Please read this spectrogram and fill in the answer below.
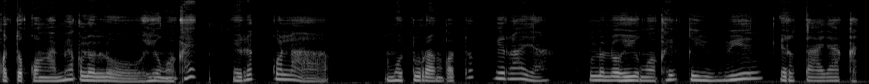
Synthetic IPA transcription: kotokaŋameklolohioŋokek | iɾekkola | motuɾaŋkotok̚iɾaja | klolohioŋokekːiβieiɾatajakat̚

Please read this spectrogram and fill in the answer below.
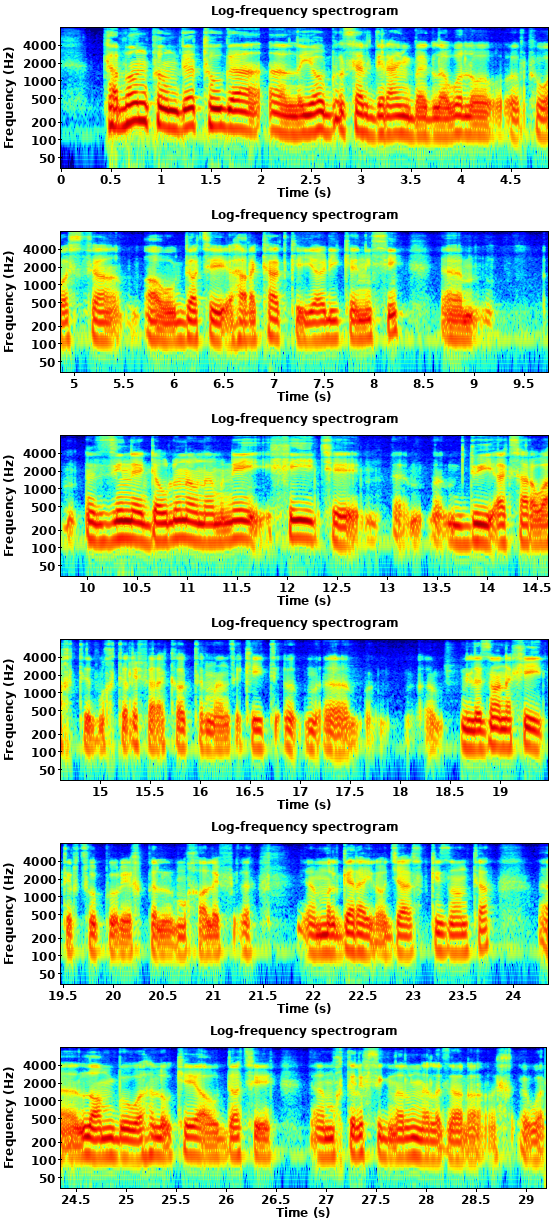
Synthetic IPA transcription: kabɑnpəamd̪at̪ʰoɡalajawbəlsaɾad̪əɾaŋɡbajd̪la̰wəlo̰pʰəwɑ̰sɪ̥t̪ʰa̰ːwd̪ɑseɦaɾakʰat̪kejaɽikʰanisi | zineɖawlunaːwnɑmunəjxəjit͡ʃe | d̪ujaksaɾa̰waxt̪̚d̪əmʊxt̪alɪfha̰ɾa̰kʰɑt̪t̪ːəɾma̰nzakʰai | lazɑnaxəjit̪əɾt͡sopoɾḛxpəlmʊxɑlɪf | məlɡaɾaɪɾɑ̰d͡ʒaspə̥kezɑnt̪ʰa | lɑmɡowaɦəlo̰kʰea̰wd̪ɑsḛ | mʊxt̪alɪfsɪɡnɑlunalazɑna̰wə̰ɾ

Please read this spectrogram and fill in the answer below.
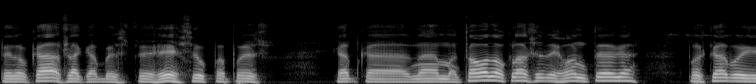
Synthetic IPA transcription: peɾokaʔsakabest̪eɦehsuk̚papwes | kabkanamat̪od̪oklas̬ed̪eɦont̪əɡa | pweskaʔbə

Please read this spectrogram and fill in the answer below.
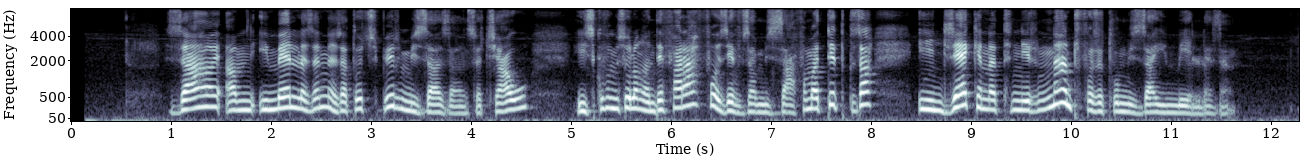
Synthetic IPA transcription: zaaminiʔimelinəzanazat̪ot͡sibeɾimizazanisaʈ͡ʂiawu | izi̥kʲofamisulaŋand̪efaɾafozevizamizafamat̪et̪i̥kʲizaiɳɖ͡ʐekʲanat̪ineɾinaɳɖ͡ʐu̥fozat̪omizaimelinə̰za̰ni̥

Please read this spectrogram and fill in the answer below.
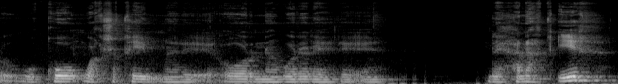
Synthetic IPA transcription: ɾṵʔwuquːɓwaq͡χʃaqʰiːɓɾeʔoːɾnawoɾeɾeɾeʔ | ɾeχanaχqʼiːχ

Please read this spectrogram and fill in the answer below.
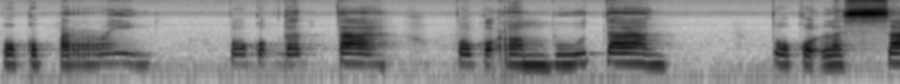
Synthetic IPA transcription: pɔkɔʔpəriŋ | pɔkɔʔɡət̪ːa | pɔkɔʔrambut̪aŋ | pɔkɔʔləsːa

